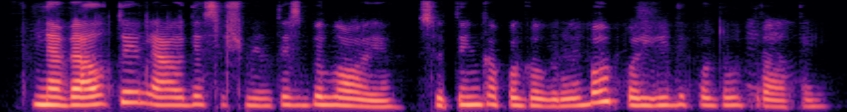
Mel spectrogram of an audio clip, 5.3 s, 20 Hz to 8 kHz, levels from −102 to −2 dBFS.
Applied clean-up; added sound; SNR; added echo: neural mask model DeepFilterNet 3.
